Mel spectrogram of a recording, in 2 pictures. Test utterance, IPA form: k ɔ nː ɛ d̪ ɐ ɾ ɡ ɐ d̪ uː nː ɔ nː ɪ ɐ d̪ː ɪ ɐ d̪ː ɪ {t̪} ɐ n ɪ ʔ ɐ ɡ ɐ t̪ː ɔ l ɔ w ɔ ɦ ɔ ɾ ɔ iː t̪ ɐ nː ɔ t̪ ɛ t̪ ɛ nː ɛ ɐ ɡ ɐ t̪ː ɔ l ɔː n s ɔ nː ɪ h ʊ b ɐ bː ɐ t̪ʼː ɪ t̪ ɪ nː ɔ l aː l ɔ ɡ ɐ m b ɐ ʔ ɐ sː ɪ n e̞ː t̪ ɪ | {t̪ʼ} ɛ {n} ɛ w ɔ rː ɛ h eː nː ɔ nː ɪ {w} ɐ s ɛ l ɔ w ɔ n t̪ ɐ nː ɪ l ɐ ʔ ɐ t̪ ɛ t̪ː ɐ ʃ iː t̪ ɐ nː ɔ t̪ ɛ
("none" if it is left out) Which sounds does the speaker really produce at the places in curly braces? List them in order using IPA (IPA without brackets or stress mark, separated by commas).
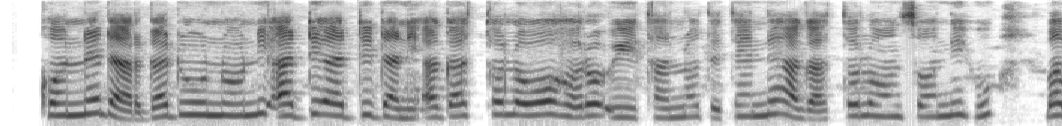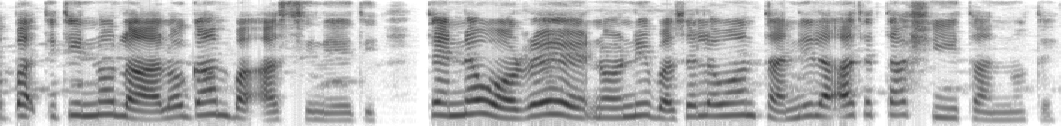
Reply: d̪, t̪, nː, b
